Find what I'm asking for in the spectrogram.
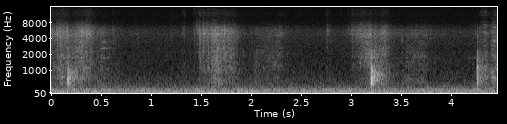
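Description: A knife chops food on a cutting board, with several sharp knocks spread among softer slicing scrapes over steady background hum; nobody talks.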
